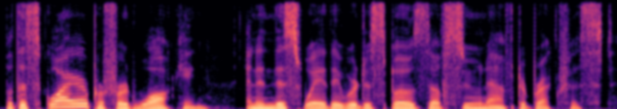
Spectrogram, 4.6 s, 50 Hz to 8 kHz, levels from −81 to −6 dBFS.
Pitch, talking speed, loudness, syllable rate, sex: 150 Hz, 205 wpm, -17 LUFS, 5.8 syllables/s, female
